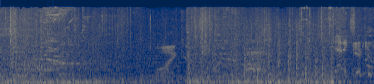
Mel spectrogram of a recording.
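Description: Rocks crumble and clatter as they break.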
